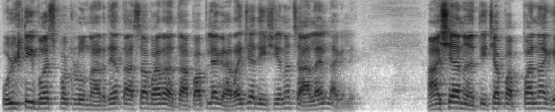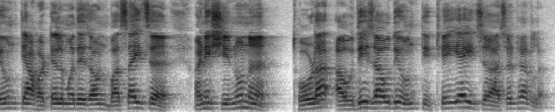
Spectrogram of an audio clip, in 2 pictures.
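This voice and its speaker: A man's voice: fairly high pitch, a little fast, a little mellow. A man narrating a story, with playful asides to the listeners.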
